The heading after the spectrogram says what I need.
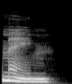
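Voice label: "maim", British English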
